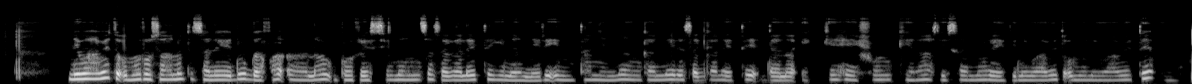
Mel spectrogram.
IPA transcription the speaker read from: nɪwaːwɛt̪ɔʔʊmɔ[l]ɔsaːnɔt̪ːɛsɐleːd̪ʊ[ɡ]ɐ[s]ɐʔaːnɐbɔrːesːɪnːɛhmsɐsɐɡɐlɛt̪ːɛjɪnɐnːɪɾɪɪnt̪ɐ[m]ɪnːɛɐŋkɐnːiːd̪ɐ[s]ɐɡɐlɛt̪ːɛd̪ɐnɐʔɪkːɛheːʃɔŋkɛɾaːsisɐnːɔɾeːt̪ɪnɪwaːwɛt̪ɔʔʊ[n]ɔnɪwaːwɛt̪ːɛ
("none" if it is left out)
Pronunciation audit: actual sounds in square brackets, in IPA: ɾ, ɡ, f, n, s, m

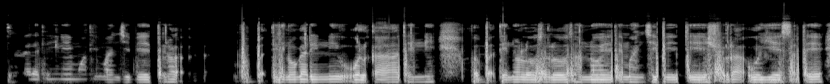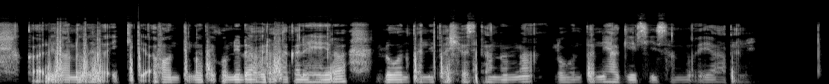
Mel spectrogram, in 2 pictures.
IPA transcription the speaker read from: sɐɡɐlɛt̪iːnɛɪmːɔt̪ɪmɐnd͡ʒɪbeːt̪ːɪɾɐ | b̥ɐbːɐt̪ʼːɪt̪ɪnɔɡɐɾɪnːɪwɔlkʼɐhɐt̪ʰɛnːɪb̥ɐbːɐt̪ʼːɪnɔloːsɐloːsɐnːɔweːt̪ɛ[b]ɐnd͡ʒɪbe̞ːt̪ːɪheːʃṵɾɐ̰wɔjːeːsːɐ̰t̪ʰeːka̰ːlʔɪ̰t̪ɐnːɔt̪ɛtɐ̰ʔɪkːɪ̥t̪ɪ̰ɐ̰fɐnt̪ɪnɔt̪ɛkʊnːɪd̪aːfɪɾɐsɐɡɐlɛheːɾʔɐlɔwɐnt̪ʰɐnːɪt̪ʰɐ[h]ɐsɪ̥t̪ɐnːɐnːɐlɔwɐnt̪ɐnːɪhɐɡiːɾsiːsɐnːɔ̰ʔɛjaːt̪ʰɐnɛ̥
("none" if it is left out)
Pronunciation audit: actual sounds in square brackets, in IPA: m, ʃ

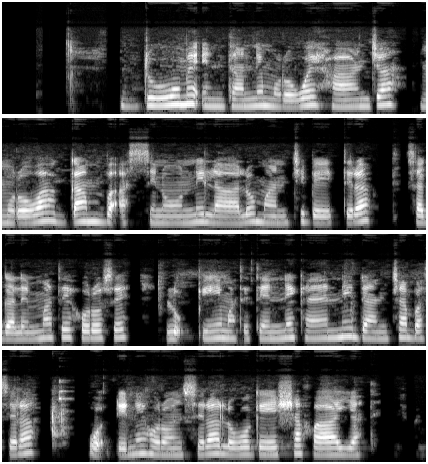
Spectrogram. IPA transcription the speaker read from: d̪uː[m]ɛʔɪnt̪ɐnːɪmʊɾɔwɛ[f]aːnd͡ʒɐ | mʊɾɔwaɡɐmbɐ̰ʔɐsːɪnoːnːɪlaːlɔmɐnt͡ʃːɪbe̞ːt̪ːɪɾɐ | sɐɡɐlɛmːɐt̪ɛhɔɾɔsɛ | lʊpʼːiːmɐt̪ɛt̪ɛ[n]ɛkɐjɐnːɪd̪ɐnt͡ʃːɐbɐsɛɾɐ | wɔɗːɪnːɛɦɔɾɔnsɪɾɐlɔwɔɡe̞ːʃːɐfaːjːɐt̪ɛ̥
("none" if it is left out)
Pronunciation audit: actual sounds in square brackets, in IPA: m, h, nː

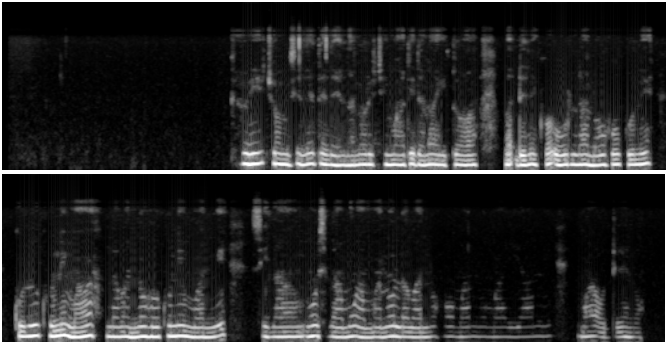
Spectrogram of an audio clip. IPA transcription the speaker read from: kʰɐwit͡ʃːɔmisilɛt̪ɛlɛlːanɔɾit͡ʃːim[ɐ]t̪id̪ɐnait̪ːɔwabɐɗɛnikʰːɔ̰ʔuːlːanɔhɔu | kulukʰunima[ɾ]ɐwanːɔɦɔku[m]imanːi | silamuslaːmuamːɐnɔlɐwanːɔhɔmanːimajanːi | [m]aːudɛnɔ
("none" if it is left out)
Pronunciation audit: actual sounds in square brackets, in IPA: a, l, n, m

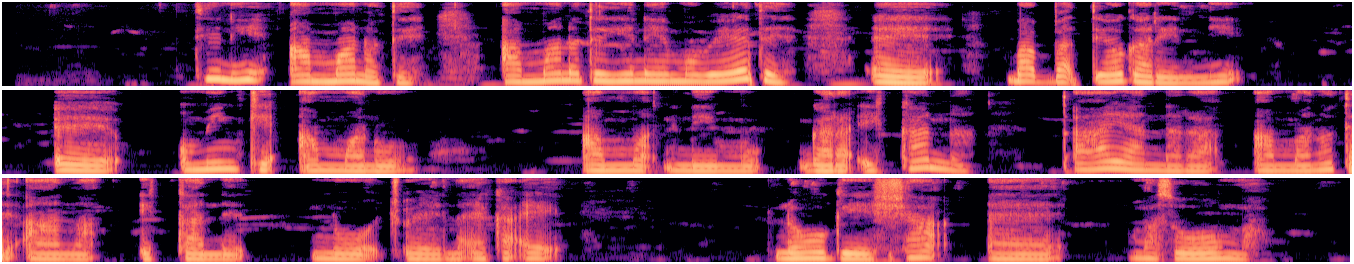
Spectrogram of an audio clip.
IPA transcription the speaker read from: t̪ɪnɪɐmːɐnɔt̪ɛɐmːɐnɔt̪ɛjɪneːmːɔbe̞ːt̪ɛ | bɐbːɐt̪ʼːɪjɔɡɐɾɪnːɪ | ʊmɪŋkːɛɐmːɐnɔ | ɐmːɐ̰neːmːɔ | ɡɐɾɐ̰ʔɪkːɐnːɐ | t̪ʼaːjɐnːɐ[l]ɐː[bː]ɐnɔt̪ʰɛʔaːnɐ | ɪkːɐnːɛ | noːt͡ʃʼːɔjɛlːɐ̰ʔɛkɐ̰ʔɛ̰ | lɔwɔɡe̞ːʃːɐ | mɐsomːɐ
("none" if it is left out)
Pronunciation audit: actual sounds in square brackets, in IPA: ɾ, mː

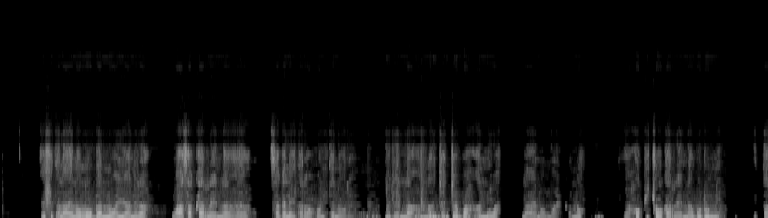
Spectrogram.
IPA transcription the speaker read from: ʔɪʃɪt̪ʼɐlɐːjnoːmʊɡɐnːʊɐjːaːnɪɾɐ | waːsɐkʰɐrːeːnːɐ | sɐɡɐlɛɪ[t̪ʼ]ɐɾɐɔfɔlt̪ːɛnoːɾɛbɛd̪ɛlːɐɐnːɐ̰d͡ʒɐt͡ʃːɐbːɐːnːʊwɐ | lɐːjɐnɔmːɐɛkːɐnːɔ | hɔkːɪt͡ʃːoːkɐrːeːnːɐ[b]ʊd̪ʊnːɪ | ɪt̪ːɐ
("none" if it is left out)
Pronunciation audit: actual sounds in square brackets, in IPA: t̪, b

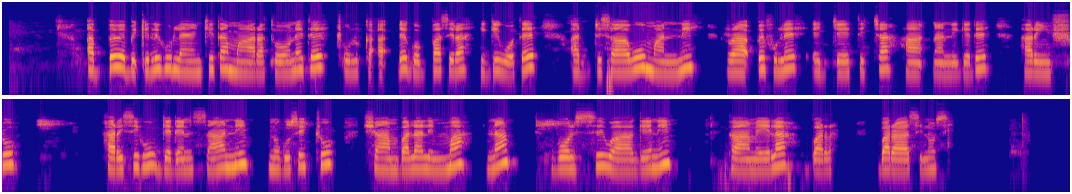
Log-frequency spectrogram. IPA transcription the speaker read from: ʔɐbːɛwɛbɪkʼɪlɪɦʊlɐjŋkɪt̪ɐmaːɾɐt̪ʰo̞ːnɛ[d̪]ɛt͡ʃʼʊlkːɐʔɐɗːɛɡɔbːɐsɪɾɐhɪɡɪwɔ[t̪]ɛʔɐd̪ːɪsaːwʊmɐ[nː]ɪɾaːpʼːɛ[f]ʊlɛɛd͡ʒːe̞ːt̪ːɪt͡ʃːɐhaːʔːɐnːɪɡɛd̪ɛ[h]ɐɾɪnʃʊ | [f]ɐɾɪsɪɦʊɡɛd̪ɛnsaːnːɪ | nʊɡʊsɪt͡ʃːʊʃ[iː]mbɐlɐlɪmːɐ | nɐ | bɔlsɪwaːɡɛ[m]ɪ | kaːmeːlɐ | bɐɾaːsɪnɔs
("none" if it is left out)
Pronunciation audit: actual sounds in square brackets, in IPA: t̪, t̪, nː, f, h, h, aː, n

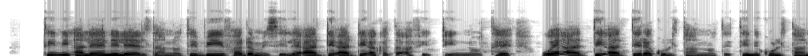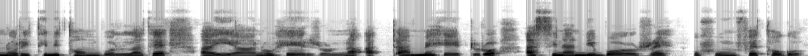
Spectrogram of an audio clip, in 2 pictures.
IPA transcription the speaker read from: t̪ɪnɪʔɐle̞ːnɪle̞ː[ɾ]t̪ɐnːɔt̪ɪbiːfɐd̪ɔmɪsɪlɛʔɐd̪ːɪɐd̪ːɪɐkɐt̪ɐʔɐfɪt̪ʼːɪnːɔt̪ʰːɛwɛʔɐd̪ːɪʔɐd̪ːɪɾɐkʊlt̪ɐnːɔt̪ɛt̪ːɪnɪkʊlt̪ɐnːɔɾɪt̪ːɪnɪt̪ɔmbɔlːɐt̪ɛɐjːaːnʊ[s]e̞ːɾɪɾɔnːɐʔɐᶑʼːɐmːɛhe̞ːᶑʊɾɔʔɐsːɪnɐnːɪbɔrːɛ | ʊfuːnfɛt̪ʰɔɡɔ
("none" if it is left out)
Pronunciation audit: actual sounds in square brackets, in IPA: l, h

